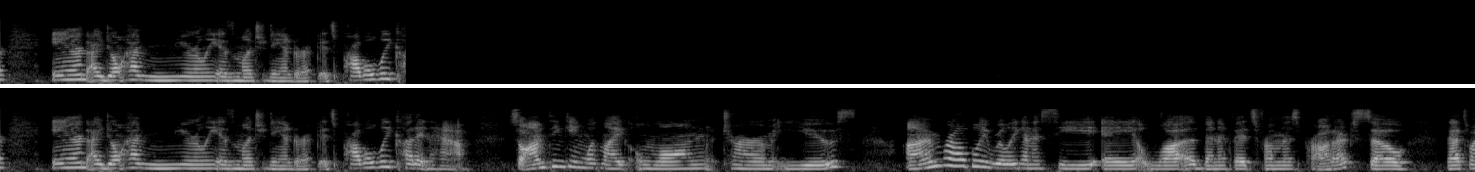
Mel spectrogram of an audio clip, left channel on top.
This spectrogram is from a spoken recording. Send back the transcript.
and I don't have nearly as much dandruff. It's probably cut it in half. So I'm thinking with like long-term use, I'm probably really going to see a lot of benefits from this product. So that's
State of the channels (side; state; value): left; drops out; at 4.1 s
